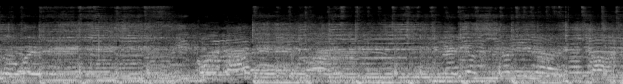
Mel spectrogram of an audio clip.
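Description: Live folk-rock band playing through a concert sound system: acoustic guitars, drums and a repeating bass line under a sung melody.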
